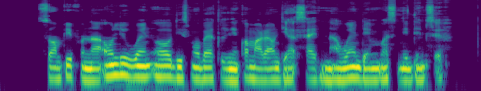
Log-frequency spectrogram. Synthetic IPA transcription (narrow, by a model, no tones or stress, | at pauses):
sɔ̃mpipʰonaʔõnliwɛ̃nɔldismobaɪlklĩnĩŋkːɔ̃maɹãʊ̃nddɛa̰saɪdnawɛ̃ndɛmvasinit̚dɛ̃msɛ̰lf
